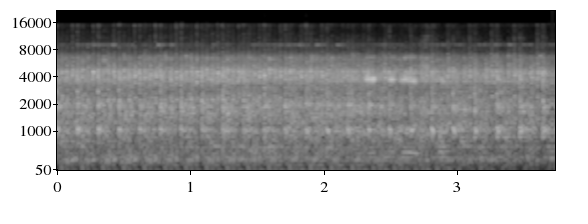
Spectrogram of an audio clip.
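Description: A 1979 Sartaj antique tractor engine idles steadily, a close, even diesel chug with a rapid knocking pulse that continues without change, while someone speaks briefly over it.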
